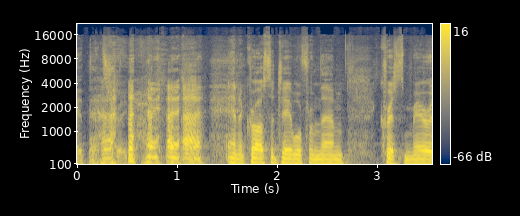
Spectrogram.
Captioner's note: laughing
